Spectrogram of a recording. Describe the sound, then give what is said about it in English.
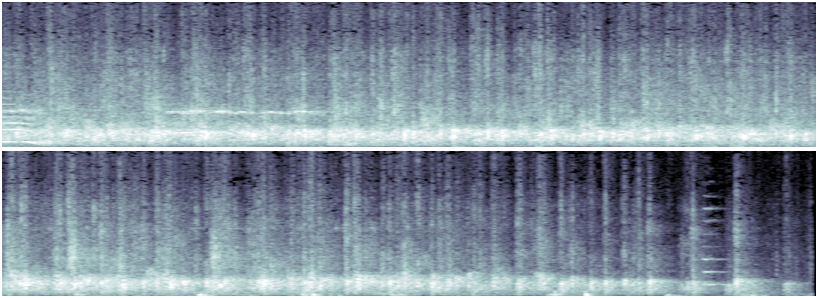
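Sustained audience applause for a storyteller at a storytelling night, a dense, steady wash of many hands clapping at full volume for about ten seconds, thinning slightly at the very end. “Let's give Tamika another big round of applause.”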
